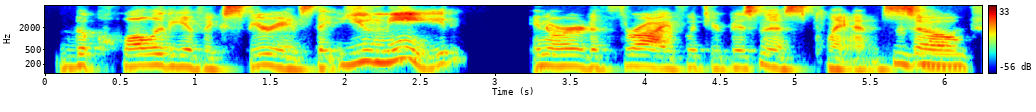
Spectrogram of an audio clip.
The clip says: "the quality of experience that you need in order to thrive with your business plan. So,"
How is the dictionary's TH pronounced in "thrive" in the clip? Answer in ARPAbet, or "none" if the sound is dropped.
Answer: TH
